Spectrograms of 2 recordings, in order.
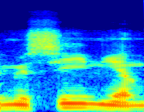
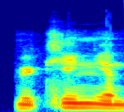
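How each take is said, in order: First: The middle consonant is a soft s sound. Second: The middle consonant is a hard k sound. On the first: This is how Americans often say it. The speaker calls it wrong. "sometimes American people say Mycenaean" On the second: This is how Greeks say it. The speaker calls it right. "but actually Mycenaean"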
